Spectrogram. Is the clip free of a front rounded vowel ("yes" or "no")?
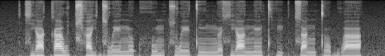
yes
